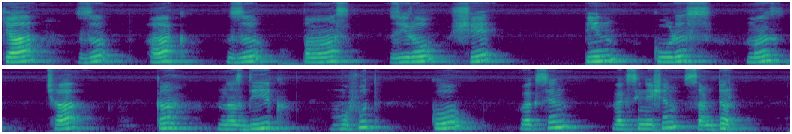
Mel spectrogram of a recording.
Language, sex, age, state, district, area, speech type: Kashmiri, male, 30-45, Jammu and Kashmir, Kupwara, urban, read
